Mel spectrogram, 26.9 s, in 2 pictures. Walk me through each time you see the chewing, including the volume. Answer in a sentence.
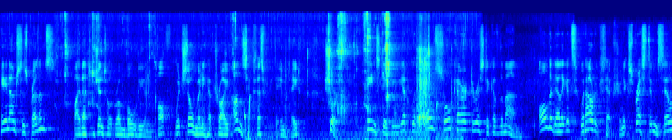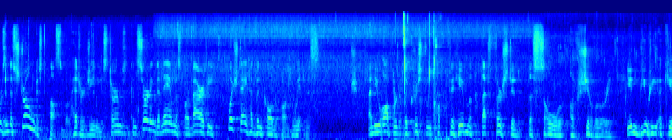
The chewing can be heard from 1.1 to 9.3 s, getting louder; and briefly from 21.1 to 22.6 s.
